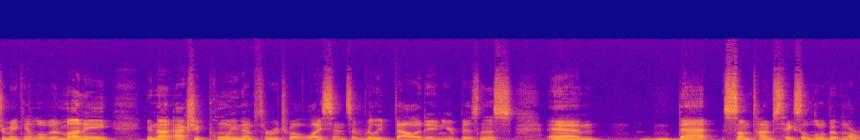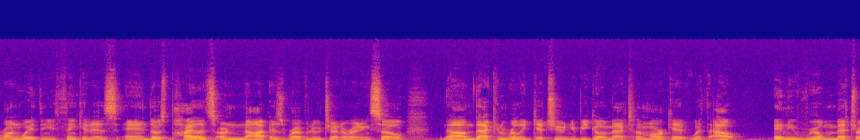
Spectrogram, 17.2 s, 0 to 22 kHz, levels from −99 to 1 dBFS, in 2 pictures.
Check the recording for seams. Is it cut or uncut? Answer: cut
